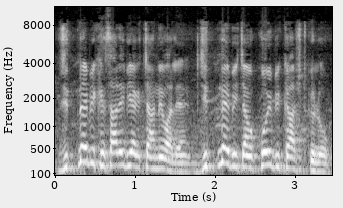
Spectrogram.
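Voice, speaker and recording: A man's voice: high-pitched, sing-song, fast, darkish tone, a little hiss or hum. A man makes an informal, insistent appeal to his followers as a vlogger. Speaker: YouTuber appealing for support. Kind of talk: informal vlog address to followers.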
